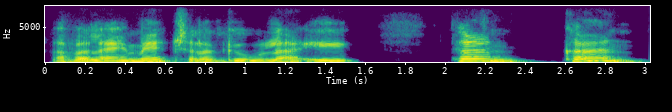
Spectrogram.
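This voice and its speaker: A woman's voice: big pitch swings, gravelly. A woman religious teacher giving a spiritual lecture to her class. She retells stories emphatically, acting out the people in them. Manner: emphatic, acts out the people in her stories with sudden high swings. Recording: dull lo-fi recording.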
